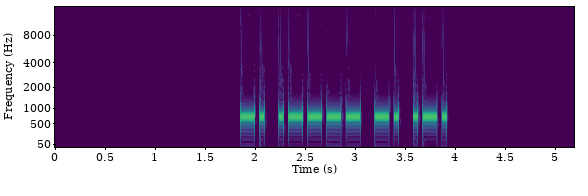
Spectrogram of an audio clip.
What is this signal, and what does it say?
Morse code, heard as a keyed tone, about 25 wpm, 700 Hz. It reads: N1NR
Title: USA Call Signs - 4 Characters - Repeated 2x - 25wpm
